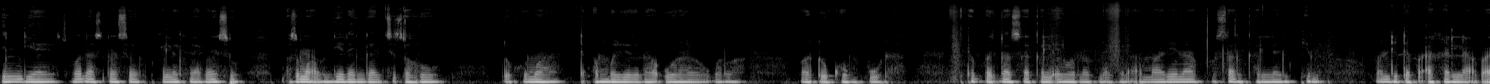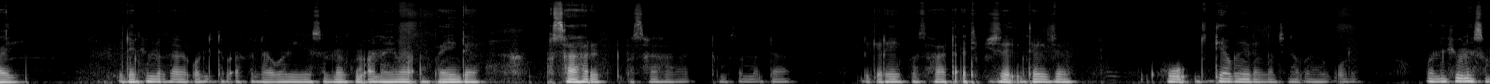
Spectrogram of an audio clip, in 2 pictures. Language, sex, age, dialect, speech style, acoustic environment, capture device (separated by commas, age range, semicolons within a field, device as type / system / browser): Hausa, male, 25-34, Nigeria - Kano, focused, nature, mobile / Linux / Chrome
